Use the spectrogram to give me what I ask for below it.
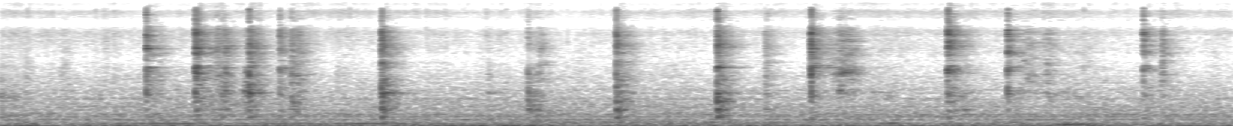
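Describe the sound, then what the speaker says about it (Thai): Eggs with seasoning stirred in a bowl with a utensil, producing a series of sharp, irregular clinks and taps against the bowl, about a dozen, over a low background hiss. "แล้วก็คนเลยพี่น้อง คนให้ไข่ก็เครื่องปรุงเข้ากันค่ะ"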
